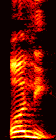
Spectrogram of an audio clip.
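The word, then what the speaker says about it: early: ई के तुरंत बाद अगर ए आर लिखा हुआ है तो ई साइलेंट हो जाएगा। उदाहरण के तौर पर अर्ली है ना?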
